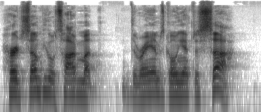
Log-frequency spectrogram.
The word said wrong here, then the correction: Suh: or sorry, Suh. I always say his name wrong. Suh.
